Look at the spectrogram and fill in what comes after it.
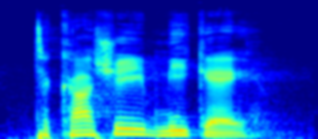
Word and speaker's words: Takashi Miike: Takashi Miike.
